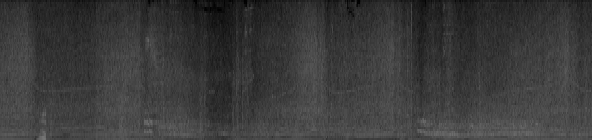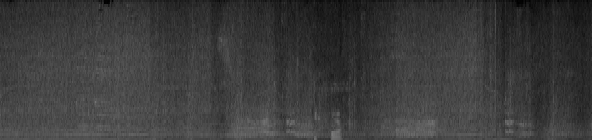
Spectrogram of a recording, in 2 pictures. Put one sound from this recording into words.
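Tyres screech on the road.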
